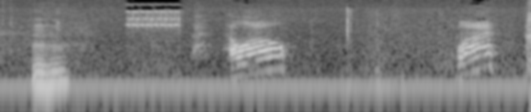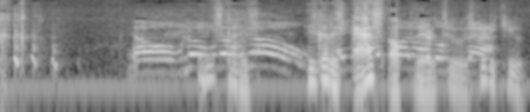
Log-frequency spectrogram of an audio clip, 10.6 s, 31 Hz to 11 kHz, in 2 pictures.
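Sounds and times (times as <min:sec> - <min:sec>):
speech: 0:00.3 - 0:00.8, 0:02.3 - 0:03.0, 0:04.6 - 0:05.9, 0:06.6 - 0:10.5
electronic telephone ring tone: 0:01.2 - 0:01.8.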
